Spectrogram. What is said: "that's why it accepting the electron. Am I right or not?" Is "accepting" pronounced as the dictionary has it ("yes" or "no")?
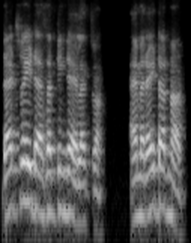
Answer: no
